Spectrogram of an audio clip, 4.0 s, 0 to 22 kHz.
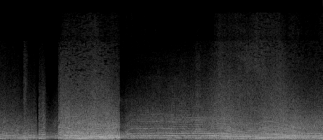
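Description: Formula 1 race cars in a racing video game at the Vietnam Grand Prix, with several engines whining at high revs, loud and close, pitch shifting as cars pass and accelerate, with a brief dip and a sharp change midway.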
